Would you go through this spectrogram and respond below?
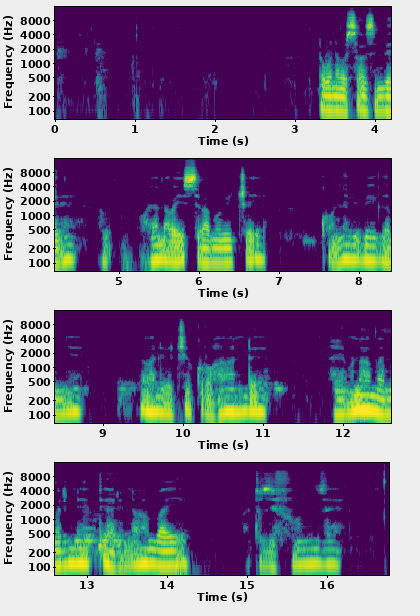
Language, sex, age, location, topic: Kinyarwanda, female, 18-24, Huye, health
